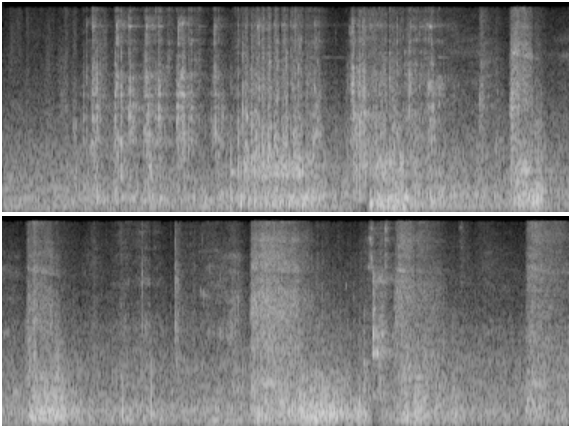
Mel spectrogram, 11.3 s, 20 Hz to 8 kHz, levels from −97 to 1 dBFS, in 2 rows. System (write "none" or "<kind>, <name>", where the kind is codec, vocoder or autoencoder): none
